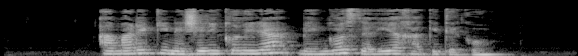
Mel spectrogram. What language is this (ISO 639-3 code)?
eus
